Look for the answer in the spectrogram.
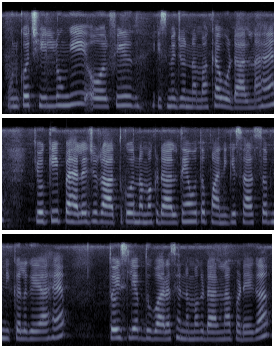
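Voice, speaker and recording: Woman cooking narrator, plain step-by-step delivery, clean, smooth voice. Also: on the high side, steady tone, moderate pace, a little mellow. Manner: explains each step plainly. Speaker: cooking vlogger.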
